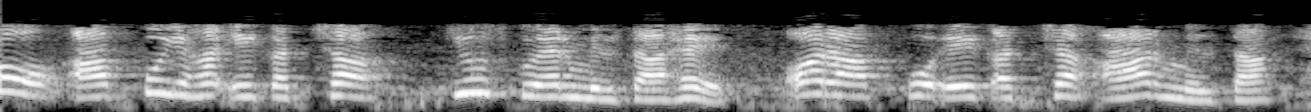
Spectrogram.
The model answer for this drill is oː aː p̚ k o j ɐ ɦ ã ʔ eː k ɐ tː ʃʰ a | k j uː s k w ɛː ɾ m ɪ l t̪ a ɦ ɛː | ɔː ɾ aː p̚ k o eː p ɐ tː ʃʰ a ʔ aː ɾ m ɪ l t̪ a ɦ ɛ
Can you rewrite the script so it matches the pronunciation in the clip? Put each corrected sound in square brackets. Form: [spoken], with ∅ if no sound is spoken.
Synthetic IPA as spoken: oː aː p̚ k o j ɐ ɦ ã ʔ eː k ɐ tː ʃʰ a | k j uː s k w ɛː ɾ m ɪ l t̪ a ɦ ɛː | ɔː ɾ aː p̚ k o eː [k] ɐ tː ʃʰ a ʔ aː ɾ m ɪ l t̪ a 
